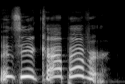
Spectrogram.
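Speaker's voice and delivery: very high, worn-down, beleaguered prisoner voice. Acting out prisoners of war reacting to american police: beleaguered prisoner of war voice. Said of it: "That's my P O W voice".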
